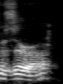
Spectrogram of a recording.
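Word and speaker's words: Missouri: right it's Illinois Illinois it's not misery it's Missoura Missoura and it's not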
